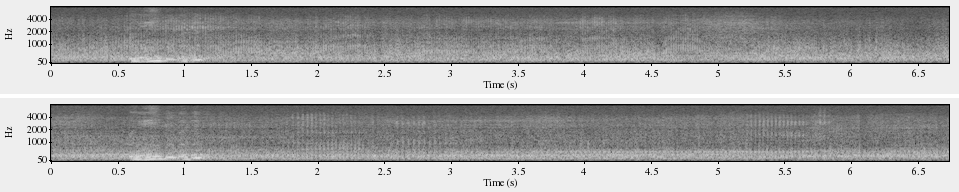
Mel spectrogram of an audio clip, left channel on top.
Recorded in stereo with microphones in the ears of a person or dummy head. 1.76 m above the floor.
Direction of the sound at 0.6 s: Centre (ahead or behind).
